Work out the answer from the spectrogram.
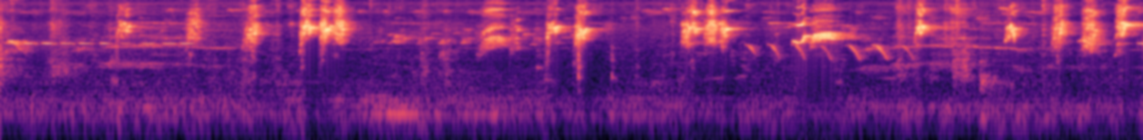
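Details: Loud, chattering Javan myna kept in captivity, known for mimicking speech, delivering a long stream of grating squawks, clicks and thin downward-sliding whistles in uneven bursts, with a low hum underneath.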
